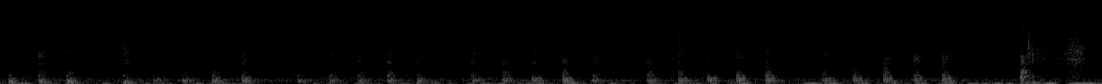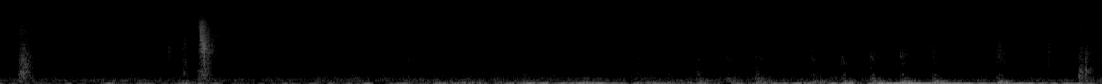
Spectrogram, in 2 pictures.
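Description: A pen taps and scratches quickly against a hard board in short strokes.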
